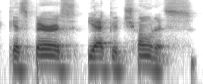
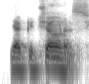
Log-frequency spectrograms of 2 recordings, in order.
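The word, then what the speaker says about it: Kasparas Jakučionis: I got some pronunciations updated now, and it's Kasparis Yakuchonis. Yeah, It's a but Jonas. Yakuchonis, yes.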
